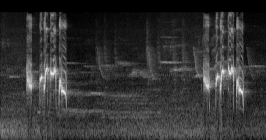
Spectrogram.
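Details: Caged red-whiskered bulbul singing the doubled 'bern' song style, played for young birds to copy: two short bright warbled phrases about three seconds apart, each a quick run of four or five rising-falling whistled notes, quiet between.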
